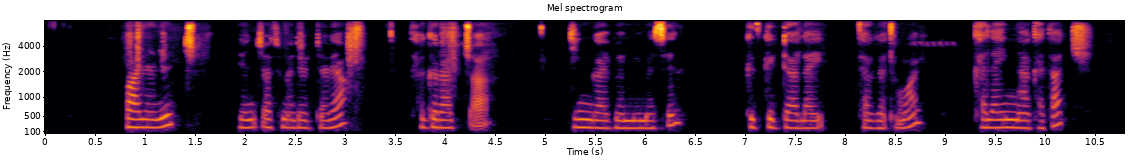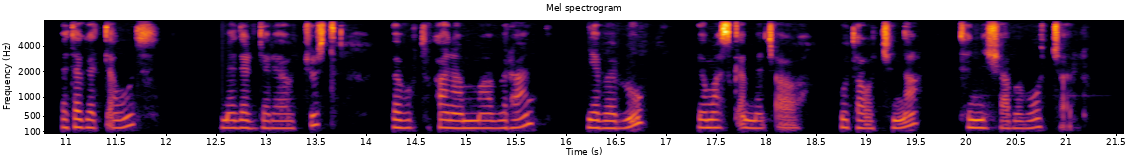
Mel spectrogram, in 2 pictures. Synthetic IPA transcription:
balənɨt͡ʃʼː | jɛnt͡ʃʼət̪məd̪əɾd̪əɾja | t̪ʰəɡɾat͡ʃʼːa̰ | d̪̥iŋɡajbəmːiməsɨl | ɡ̥ɨt̪ɡɨd̪ːalaj | t̪ʰəɡət̪ʼmal | kʰəlajnːakʰət̪ʰat͡ʃː | b̥ət̪ʰəɡət̪ʼːə̰mut̪ | məd̪əɾd̪əɾjawo̞t͡ʃːwʊst̪ʼ | bəβuɾt̪ʰukʰanamːaβɨɾhan | jɛβərːu | jɛmaskʼə̰mːət͡ʃʼa̰ | b̥o̞t̪ʰawot͡ʃːɨnːa | t̪ʰɨnːɨʃaβəβəwot͡ʃːa̰lːu

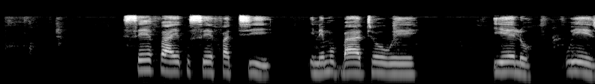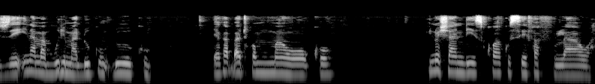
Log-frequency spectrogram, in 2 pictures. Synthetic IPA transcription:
se̞faje̞kuse̞fatʰi | ine̞muɓato̞we̞ | elo | uje̞ʐe̞ʔinamaɓuɾimaɗukuɗukʰu | jakaɓatwamumao̞kʰo̞ | ino̞ʃandiswakuse̞fafulaːwa

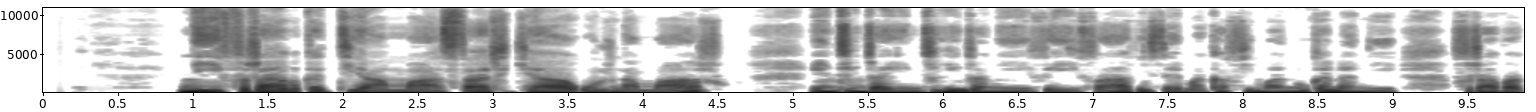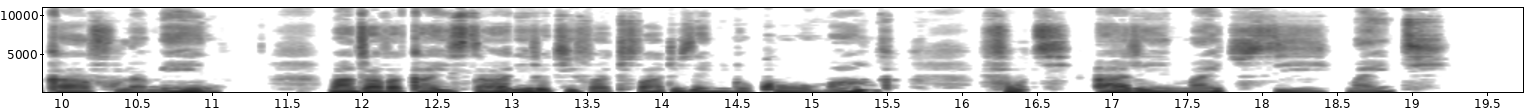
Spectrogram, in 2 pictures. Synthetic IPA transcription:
nifiɾavakəd̪iəmasaɾikʲʰəulunəmaɾu̥ | iɳɖ͡ʐiɳɖ͡ʐəiɳɖ͡ʐiɳɖ͡ʐəniveiv̥avizajmakafimanukanənifiɾavakəv̥ulameni̥ | maɳɖ͡ʐavakəiz̥aniɾewkʰivat̪u̥v̥at̪uizajmilokʰumaŋɡə̥ | fut͡si̥ | aɾimajt̪u̥simajnt̪i̥

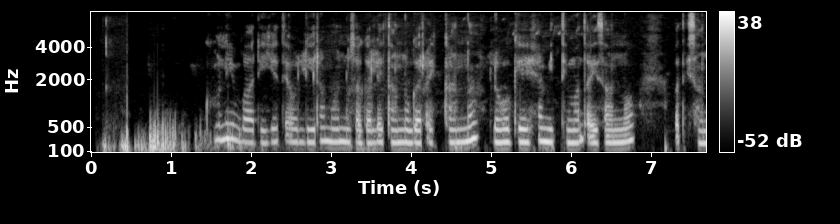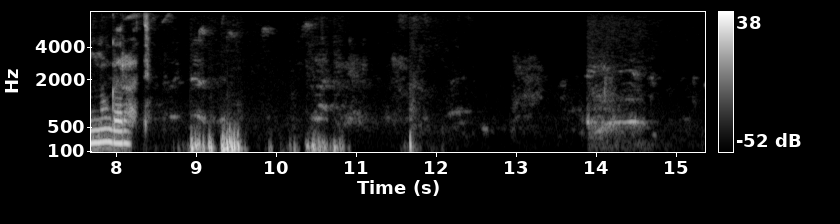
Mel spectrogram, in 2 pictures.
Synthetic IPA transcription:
kʰʊnɪbaːd̪ɪjɛt̪ɛɔlːiːɾɐmɐnːʊsɐɡɐlɛt̪ʰɐnːoɡɐɾɐɪkːaːnːaːlɐwɐɡe̞ːʃɐmɪt̪ːɪmɐt̪ʼɐ̰ɪsanːoː | fɐt̪ʼɪ̥sɐnːoːɡɐɾaːt̪ɪ̥

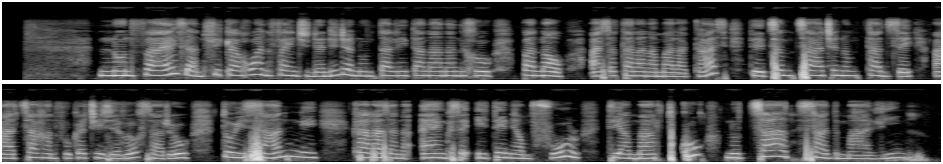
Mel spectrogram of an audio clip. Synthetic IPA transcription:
nunifaajzanifikaɾuanəfaiɳɖ͡ʐiɳɖ͡ʐaɳɖ͡ʐiɳɖ͡ʐənunit̪alet̪anananirewpanawasət̪ananəmalaɡasi̥d̪̥et͡simit͡saʈ͡ʂinumit̪ad̪iz̥ajat͡saɾaniv̥ukaʈ͡ʂiziɾesaɾewt̪uizaninikaɾazanəaŋɡuiz̥ajit̪enamiv̥ulud̪̥iəmaɾt̪u̥kunut͡saɾəsad̪imaːlinə̥

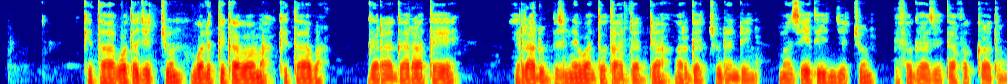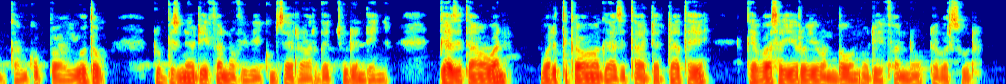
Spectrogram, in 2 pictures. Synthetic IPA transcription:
kɪt̪aːbɔt̪ɐd͡ʒɛt͡ʃːuːnwɐlɪt̪ːɪkʼɐbɐmɐkɪt̪aːbɐ | ɡɐɾaːɡɐɾaːt̪ɐʔeː | ɪrːaːd̪ʊbːɪsneːwɐnt̪oːt̪ɐːd̪ːɐd̪ːaːɐɾɡɐt͡ʃːuːd̪ɐnd̪e̞ːɲːɐ̥mɐnsʼeːt̪iːnd͡ʒɛt͡ʃːuːnb̥ɪfɐɡaːzɛt̪ʼaːfɐkːaːt̪ʊmkɐŋkʼɔpːaːjo̞ːt̪ɐʔʊ | d̪̥ʊbːɪsneːɔd̪eːfːɐnːo̞ːfɪbeːkʊmsɐɪrːaːɾɡɐt͡ʃːuːd̪ɐnd̪e̞ːɲːɐ̥ | ɡaːzɛt̪ʼaːmɐwɐn | wɐlɪt̪ːɪkʼɐbɐmɐɡaːzɛt̪ʼaːɐd̪ːɐd̪ːaːt̪ɐʔeː | ɡ̥ɐβaːsɐjɛɾo̞ːjɛɾoːnbɐʔʊnɔd̪e̞ːfːɐnːoːd̪̥ɐbɐɾsuːᶑɐ̥

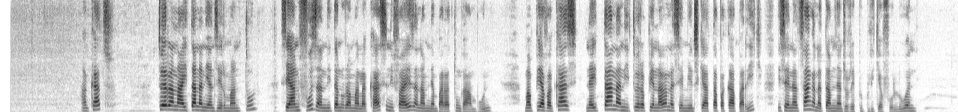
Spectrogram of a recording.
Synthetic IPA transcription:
aŋkat͡su̥ | t̪weɾanaːɦit̪anəniand͡zeɾimanit̪ulu̥ | z̥eaniv̥uzanit̪anuɾəmalaɡ̥asinifaezanaminiambaɾət̪uŋɡaːmbuni̥ | mapiavakazi̥ | naɦit̪anənit̪weɾəpianaɾanəz̥emeɳɖ͡ʐi̥kʲət̪apakaːpaɾikʲə̥ | izajnat͡saŋɡanət̪aminiaɳɖ͡ʐurepyblikʲəv̥oluani̥

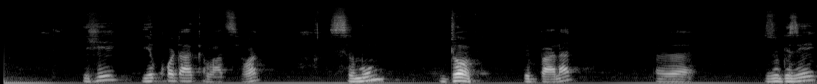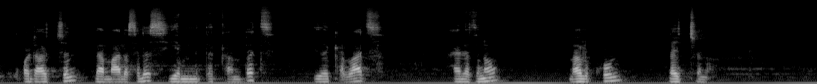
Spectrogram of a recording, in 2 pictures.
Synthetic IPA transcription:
jɪɦe̞ | jɛkʼod̪akʼɨβat̪siho̞n | sɨmum | d̪o̞β | jɪbːalal | bɨzuɡize̞kʼod̪at͡ʃːɪnləmaləsləsjɛmːɨnːɨt̪ʼːəkʼːəmbət̪ | jɛkʼɨβat̪ | ajnət̪nəw | məlkʰumː | ət͡ʃʼːinəw

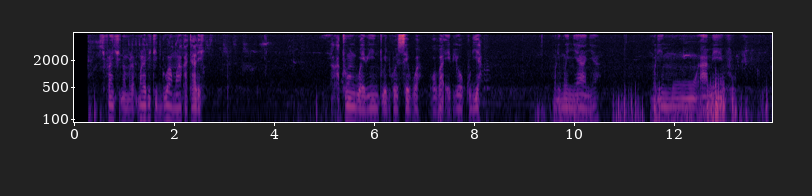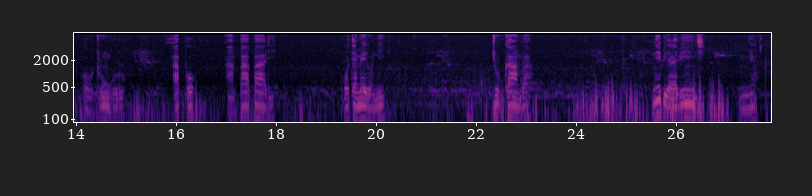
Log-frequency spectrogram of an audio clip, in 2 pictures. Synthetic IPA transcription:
eci̥faɲcinomulaβikidːwamwaːkatale̞ | akatuːndwaeβiːntue̞βiko̞ze̞se̞βwa | o̞̰βa̰ʔe̞̰βjo̞ːkulja | mulimwe̞ɲːaːɲa | mulimua̰meːɱvu | o̰βutuːŋɡulu | a̰po̞a̰mpaːpali | wotame̞ɾo̞ni | cukːaːmba | ne̞ːβiɾalaβiːɲɟi | ɲːo̞

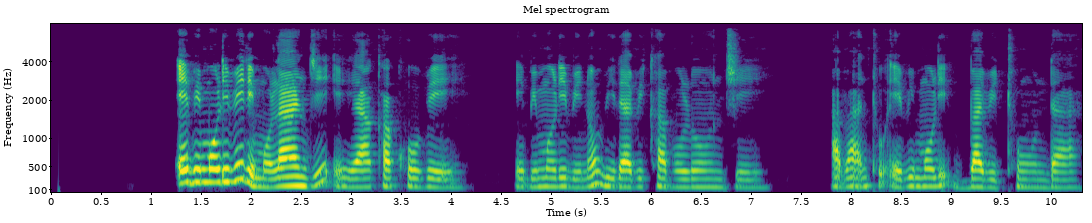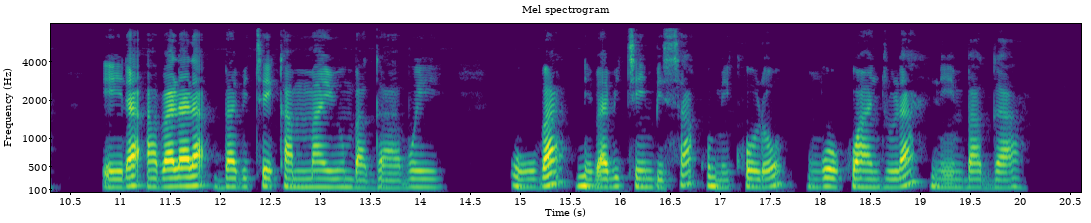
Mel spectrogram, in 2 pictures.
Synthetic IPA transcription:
e̞βimuliβiɾimulaːɲɟiʔe̞jakakʰo̞βe̞ | eβimuliβino̞βiɾaβikʰaβuluːɲɟi | aβaːntʰṵʔe̞βimulḭβaβitʰuːnda | e̞ɾaʔaβalalaβaβitʰe̞ːkamumajuːmbaɡaːβwe̞ | oβane̞βaβitʰiːmbisakumikʰo̞lo̞ | ŋɡo̞ːkwaːɲɟulaneːmbaɡa

